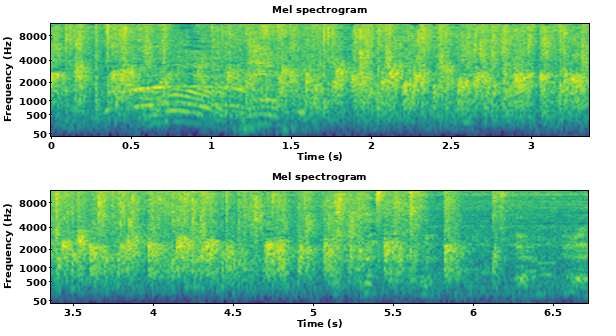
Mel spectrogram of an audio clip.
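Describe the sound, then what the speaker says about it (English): Applause and clapping from an audience at a roast, steady and loud throughout, with a few voices calling out beneath the clapping. "Come on, round of applause."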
